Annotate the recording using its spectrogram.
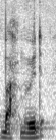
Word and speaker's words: Mahmoud: My name is Saif, S-A-I-F. My last name is Mahmoud, M-A-H-M-O-U-D.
